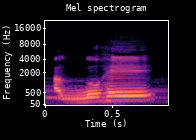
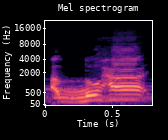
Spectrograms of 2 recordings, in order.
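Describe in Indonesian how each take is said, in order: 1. Vokal akhir condong ke e. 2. Vokal akhir adalah a terbuka biasa.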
